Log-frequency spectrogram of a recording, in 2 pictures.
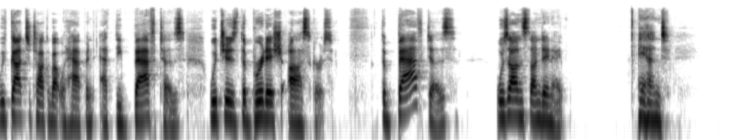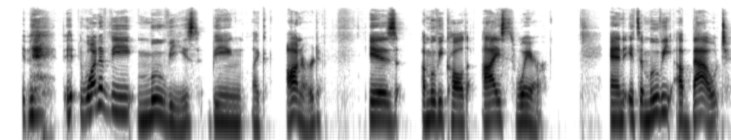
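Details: Adult speaker; normal speech.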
